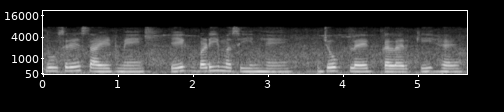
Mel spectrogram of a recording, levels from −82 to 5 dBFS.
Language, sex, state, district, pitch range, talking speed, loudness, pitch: Hindi, female, Uttar Pradesh, Lucknow, 195-225 Hz, 125 wpm, -15 LUFS, 200 Hz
